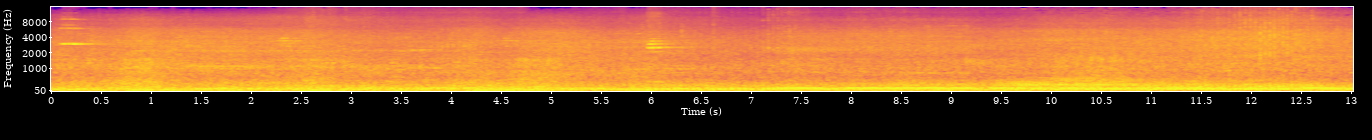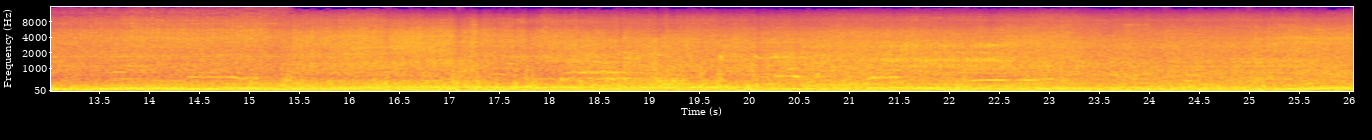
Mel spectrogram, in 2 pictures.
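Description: Motorcycle riding through town traffic: a steady low drone of engine, wind and road noise, swelling a little about ten seconds in. A couple of brief high beeps near the start and about six seconds in.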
